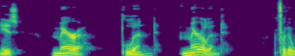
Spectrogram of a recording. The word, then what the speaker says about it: Maryland: Maryland. For the Y, we don't say Mary, we say Mara. We make a short sound, Mara.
